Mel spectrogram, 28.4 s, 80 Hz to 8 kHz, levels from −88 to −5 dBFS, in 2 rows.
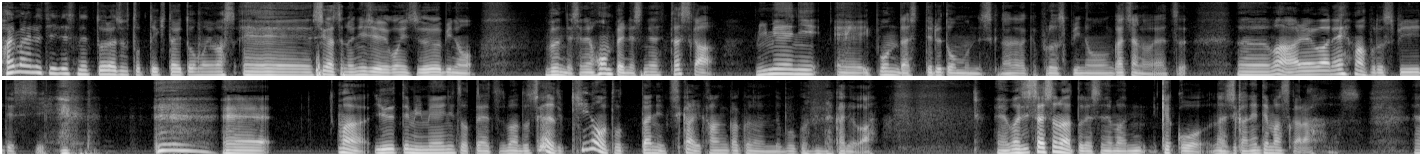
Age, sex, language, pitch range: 20-39, male, Japanese, 105-150 Hz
